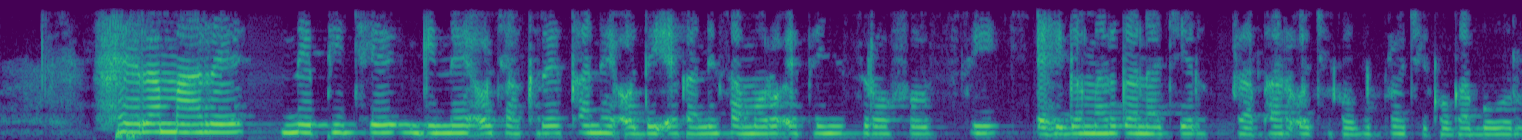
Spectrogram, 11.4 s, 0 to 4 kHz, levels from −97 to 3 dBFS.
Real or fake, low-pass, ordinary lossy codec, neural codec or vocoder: real; 3.6 kHz; none; none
